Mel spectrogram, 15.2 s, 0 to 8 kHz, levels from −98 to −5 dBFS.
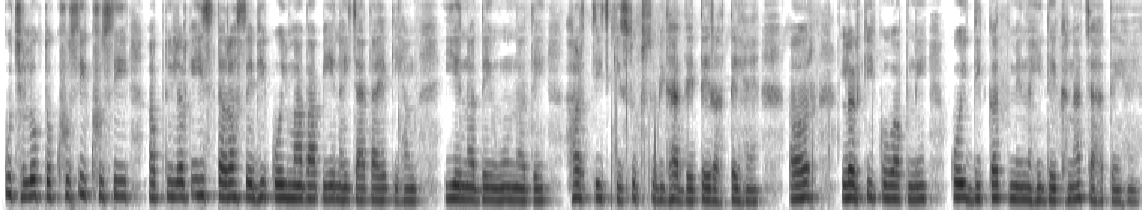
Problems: none marked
